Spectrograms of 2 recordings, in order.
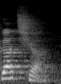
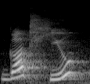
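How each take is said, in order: First: The t and y merge into ch. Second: The t and y sounds stay separate.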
